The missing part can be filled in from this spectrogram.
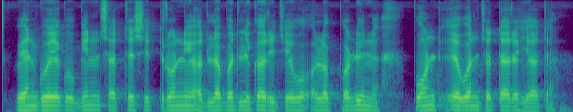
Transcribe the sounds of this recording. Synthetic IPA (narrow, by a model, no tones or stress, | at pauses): ʋɛnɡoeɡoɡinsat̪ʰeʃɪt̪ɾoniə̰d̪labəd̪likaɾid͡ʒeʋoʔə̰ləɡ̚pəɽine | pɔɳʈeʋənd͡ʒət̪aɾəɦjaɦət̪a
